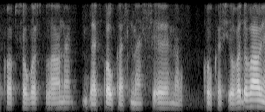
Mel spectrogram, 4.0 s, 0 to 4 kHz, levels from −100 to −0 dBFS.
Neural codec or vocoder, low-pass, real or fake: codec, 16 kHz, 8 kbps, FunCodec, trained on LibriTTS, 25 frames a second; 3.6 kHz; fake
